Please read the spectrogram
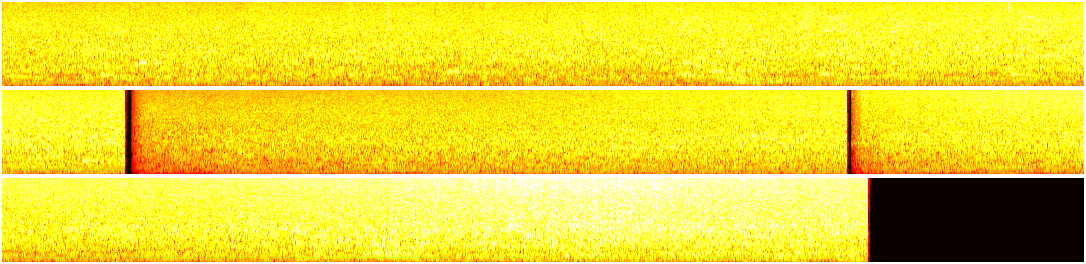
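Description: Indoor shopping-mall ambience: a steady wash of echoing background noise and distant voices, broken off abruptly twice. In the last several seconds a splashing water fountain grows louder.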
